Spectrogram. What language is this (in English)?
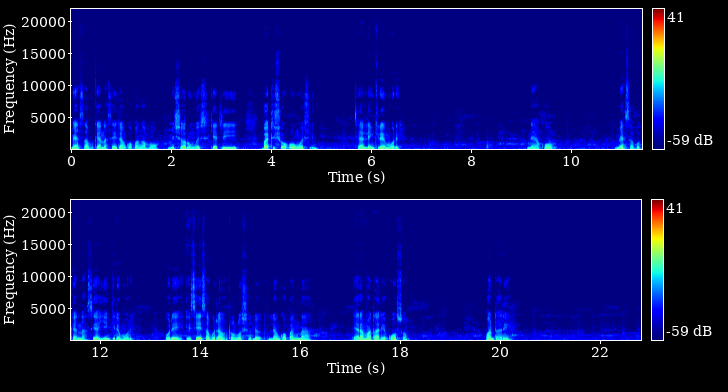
Masai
